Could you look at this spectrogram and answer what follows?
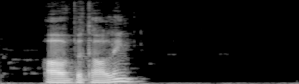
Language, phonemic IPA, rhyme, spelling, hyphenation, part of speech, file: Norwegian Bokmål, /ˈɑːʋbɛtɑːlɪŋ/, -ɪŋ, avbetaling, av‧be‧tal‧ing, noun, Nb-avbetaling.ogg
- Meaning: the act of paying off debts or installments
